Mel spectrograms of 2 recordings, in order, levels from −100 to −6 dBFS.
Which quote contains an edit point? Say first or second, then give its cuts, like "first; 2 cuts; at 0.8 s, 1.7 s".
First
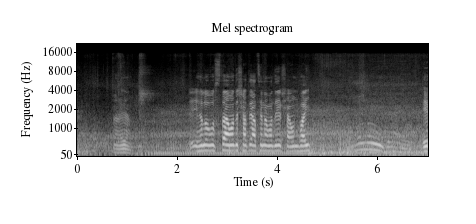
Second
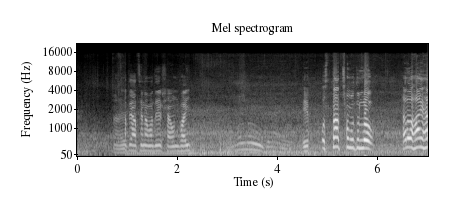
second; 2 cuts; at 1.0 s, 4.6 s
